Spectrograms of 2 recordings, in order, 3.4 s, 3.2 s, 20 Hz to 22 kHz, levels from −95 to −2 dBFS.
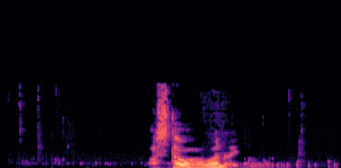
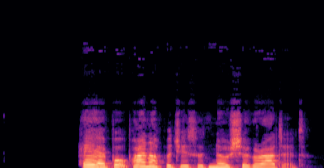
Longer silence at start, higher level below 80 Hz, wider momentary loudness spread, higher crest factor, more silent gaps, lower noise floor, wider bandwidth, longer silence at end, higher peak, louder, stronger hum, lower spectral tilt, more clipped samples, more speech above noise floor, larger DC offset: first, 1.5 s vs 0.8 s; about the same, -62 dBFS vs -66 dBFS; first, 14 LU vs 8 LU; about the same, 20 dB vs 16 dB; neither; second, -71 dBFS vs under -90 dBFS; first, 11.5 kHz vs 7.8 kHz; first, 0.85 s vs 0.3 s; second, -8 dBFS vs -2 dBFS; second, -23 LUFS vs -18 LUFS; neither; about the same, -5 dB/octave vs -5.5 dB/octave; neither; second, 49 dB vs over 72 dB; neither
